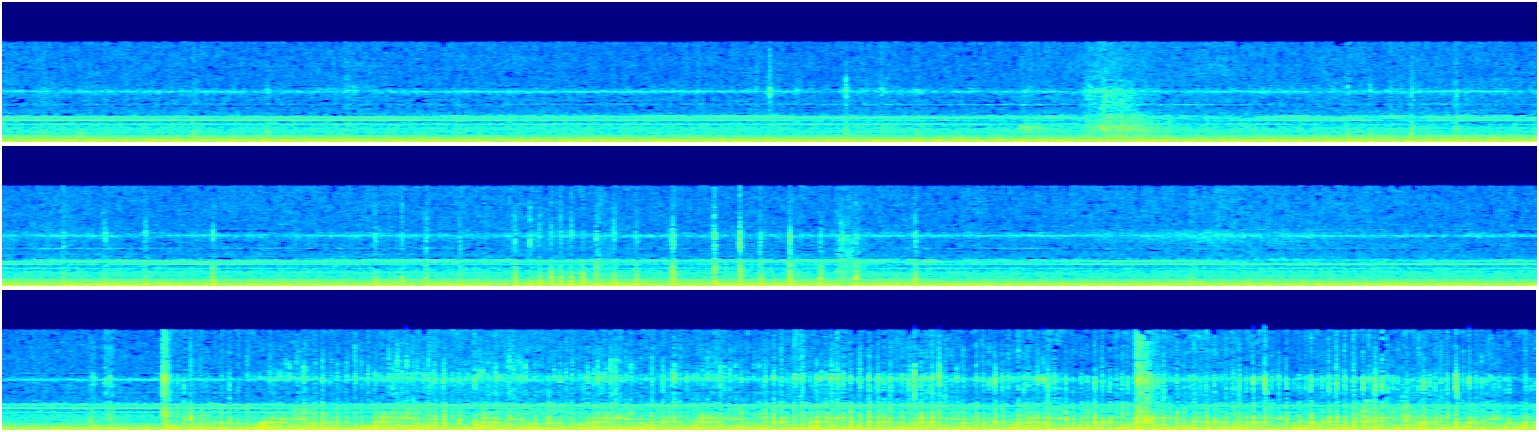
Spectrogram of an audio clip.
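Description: Steady factory machinery hum. About twenty seconds in, the automatic plastic filament wrapping machine runs, adding a louder, rhythmic whirring as it wraps the filament bundle in plastic film.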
